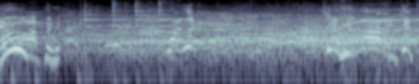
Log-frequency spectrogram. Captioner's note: bell chiming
